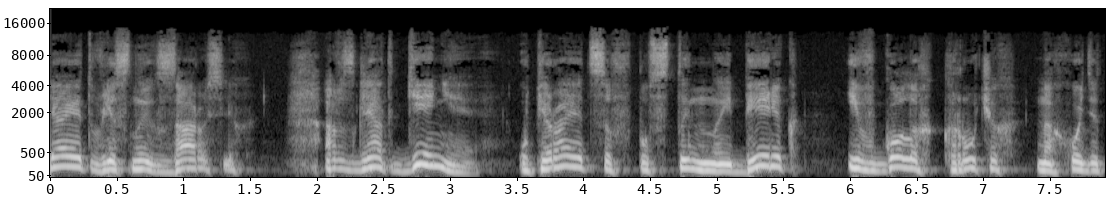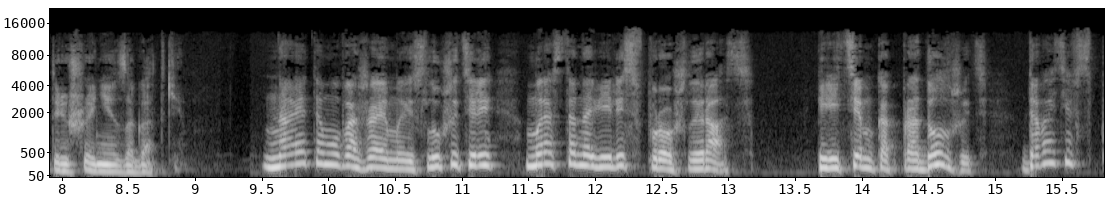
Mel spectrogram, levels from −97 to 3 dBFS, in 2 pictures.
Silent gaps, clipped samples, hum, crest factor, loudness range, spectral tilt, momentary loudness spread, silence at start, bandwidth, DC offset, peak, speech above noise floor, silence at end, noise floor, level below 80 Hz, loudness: none; under 0.1%; none; 12 dB; 2 LU; -5.5 dB/octave; 11 LU; 0 s; 14.5 kHz; under 0.1%; -8 dBFS; 42 dB; 0.1 s; -62 dBFS; -58 dBFS; -21 LUFS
